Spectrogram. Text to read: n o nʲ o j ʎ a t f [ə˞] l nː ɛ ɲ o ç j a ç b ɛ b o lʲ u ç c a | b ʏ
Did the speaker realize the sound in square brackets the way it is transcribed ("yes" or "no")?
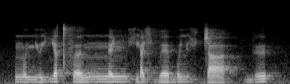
no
